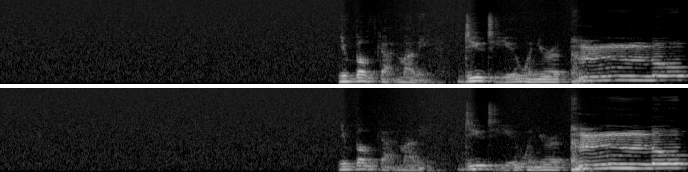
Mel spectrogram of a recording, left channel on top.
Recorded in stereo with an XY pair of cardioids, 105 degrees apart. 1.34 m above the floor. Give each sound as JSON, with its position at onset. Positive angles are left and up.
{"t": 3.4, "sound": "a man speaking", "azimuth_deg": 40, "distance_m": 4.5}
{"t": 5.7, "sound": "singing", "azimuth_deg": -50, "distance_m": 5.0}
